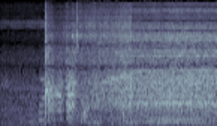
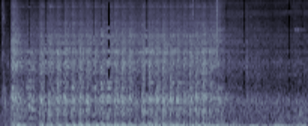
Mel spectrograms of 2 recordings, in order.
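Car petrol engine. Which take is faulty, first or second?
second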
